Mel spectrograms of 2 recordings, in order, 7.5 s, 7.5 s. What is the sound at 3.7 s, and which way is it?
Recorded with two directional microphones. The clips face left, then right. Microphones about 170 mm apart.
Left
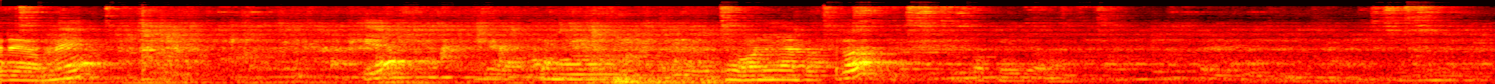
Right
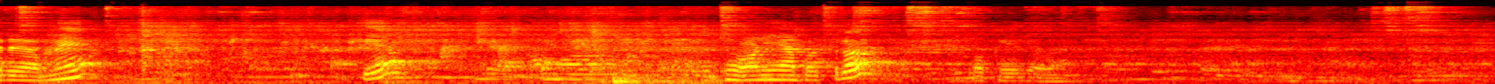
Speech, 90° right.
